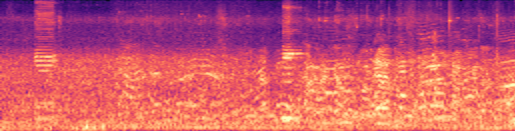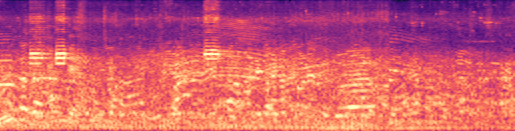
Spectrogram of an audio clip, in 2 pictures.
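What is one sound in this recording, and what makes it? A crowd of men and women chatter all around outdoors.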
